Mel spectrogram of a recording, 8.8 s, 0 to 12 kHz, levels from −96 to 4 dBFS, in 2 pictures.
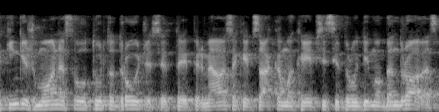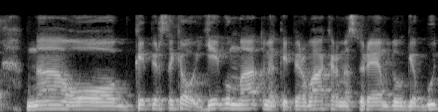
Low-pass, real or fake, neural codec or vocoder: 7.2 kHz; real; none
